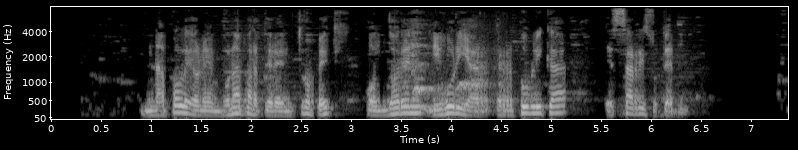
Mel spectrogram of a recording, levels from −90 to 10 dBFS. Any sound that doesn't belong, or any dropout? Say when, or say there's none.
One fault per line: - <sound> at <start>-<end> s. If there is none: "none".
none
